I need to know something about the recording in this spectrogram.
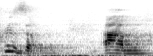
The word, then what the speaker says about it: Chisholm: I discussed a lesser-known hero of Black history last Sunday, but I mispronounced her name. It's Shirley Chisholm.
